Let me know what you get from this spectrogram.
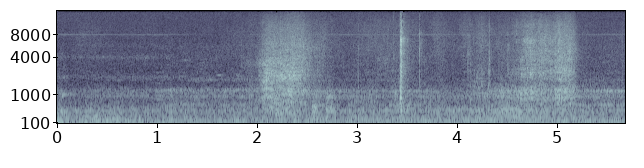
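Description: Inside a Stockholm commuter train: the carriage's steady low rumble and hum, with two short hissing rushes, about two seconds and four and a half seconds in, and a sharp click a little past halfway.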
